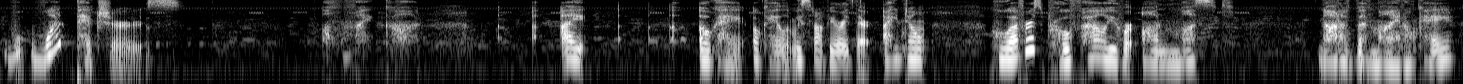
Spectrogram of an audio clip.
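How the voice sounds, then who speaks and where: A woman's voice: medium pitch, breathy edge. A woman acting as an awkward, nervous young female ghost in an ASMR roleplay, stammering, flustered and defensive.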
